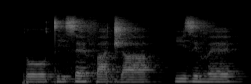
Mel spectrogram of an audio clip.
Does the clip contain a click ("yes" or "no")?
no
